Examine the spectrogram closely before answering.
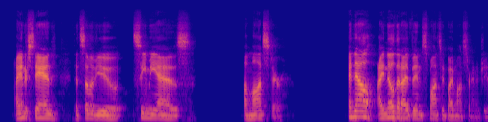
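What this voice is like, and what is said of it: Deep, dulcet put-on voice. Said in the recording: “my deep voice... His deep, dulcet tones.”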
